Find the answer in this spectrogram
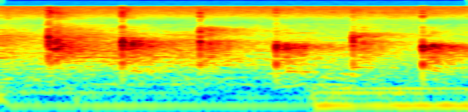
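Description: A quiet pause filled with a few sharp, evenly spaced claps, about two and a half a second. A low held musical note swells in about halfway through.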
